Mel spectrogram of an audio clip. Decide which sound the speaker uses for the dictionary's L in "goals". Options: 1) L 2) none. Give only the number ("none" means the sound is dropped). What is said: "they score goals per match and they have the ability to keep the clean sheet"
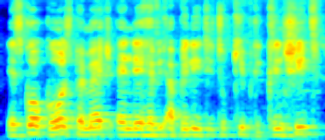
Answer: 2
